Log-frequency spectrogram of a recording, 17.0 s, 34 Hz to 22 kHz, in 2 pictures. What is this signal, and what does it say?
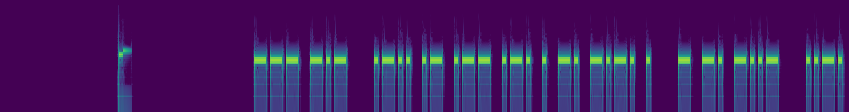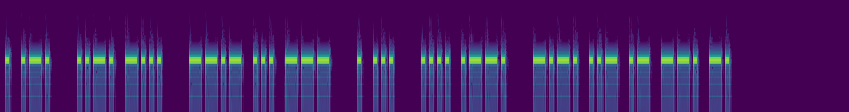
Morse code, heard as a keyed tone, about 30 wpm, 700 Hz. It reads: OK LAWRENCE TNX FER FB QSO ES HP CUAGN
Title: Practice QSO - Exchange 4 - Ending - 30wpm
